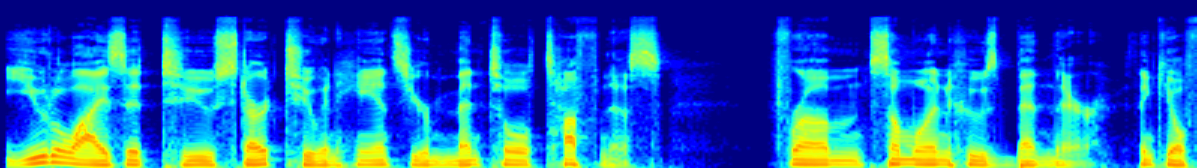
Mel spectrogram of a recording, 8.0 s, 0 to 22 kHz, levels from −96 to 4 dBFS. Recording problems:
none

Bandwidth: 14.5 kHz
